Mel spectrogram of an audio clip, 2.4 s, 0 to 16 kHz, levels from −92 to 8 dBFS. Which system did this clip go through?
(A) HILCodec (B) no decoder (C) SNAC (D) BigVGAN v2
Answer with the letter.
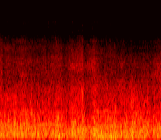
C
